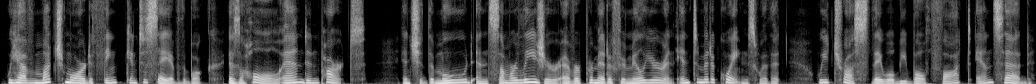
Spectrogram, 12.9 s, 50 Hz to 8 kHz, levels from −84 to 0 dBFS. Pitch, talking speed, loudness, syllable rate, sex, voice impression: 195 Hz, 200 wpm, -18 LUFS, 4.9 syllables/s, female, very feminine, slightly middle-aged, slightly thin, slightly tensed, powerful, slightly bright, hard, clear, very fluent, slightly raspy, cool, intellectual, refreshing, sincere, slightly calm, friendly, very reassuring, unique, slightly elegant, slightly wild, sweet, slightly lively, strict, slightly intense, slightly sharp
